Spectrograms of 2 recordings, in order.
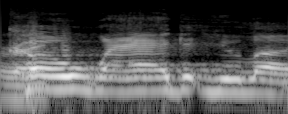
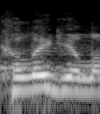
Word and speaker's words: Coagula: We even put a phonetically right? Coagula. Yeah. Yes. We had to make sure everyone could pronounce it, because I've been called Caligula more times than the emperor himself.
